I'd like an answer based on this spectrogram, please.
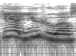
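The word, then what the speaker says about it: Yoo-hoo: I used to call it yahoo cuz I didn't I didn't know about the pronunciation. And then I think someone was like, "Yeah, yoohoo."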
